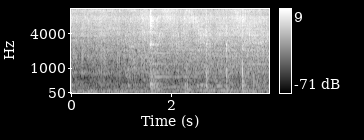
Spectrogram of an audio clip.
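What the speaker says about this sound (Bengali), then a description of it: "এবার এতে আমি রসুন কুচি দিয়ে দিচ্ছি।" Chopped garlic, about seven or eight cloves, sizzles steadily in a tablespoon of melted butter in a pan, a constant close hiss with a few light scrapes of stirring.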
